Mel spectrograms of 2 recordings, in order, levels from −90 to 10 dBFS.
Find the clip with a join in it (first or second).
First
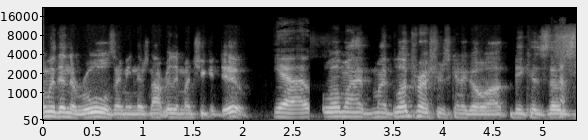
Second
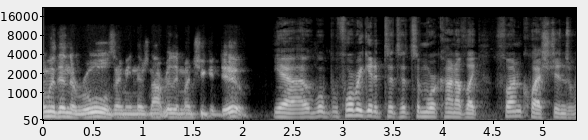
first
